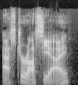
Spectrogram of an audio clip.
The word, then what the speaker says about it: Asteraceae: Oh, I nailed the pronunciation that time. So, anyway, that's Asteraceae. And now it's time to hear from our guest.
